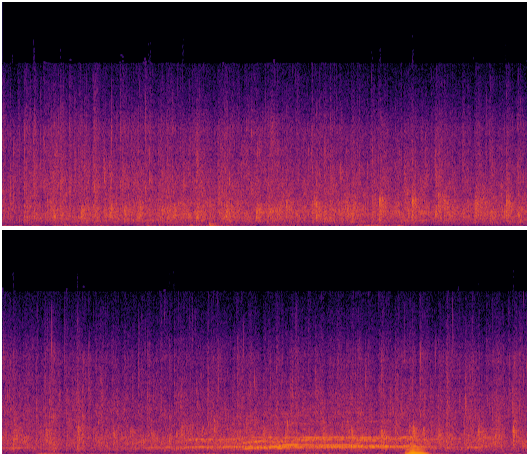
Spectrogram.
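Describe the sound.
Loud, vigorous applause from an audience fills the whole stretch, a dense wash of many hands clapping steadily, given for a Buddhist monk before his next sermon, with a few voices and a brief tonal sound rising near the end.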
